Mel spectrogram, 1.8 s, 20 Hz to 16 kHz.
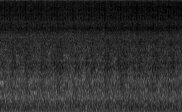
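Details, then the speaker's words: Jeep six-cylinder idling with a DC-powered hydrogen generator and newly fitted 12-hole injectors replacing the originals: low, even idle hum with no misses, knocks or ticks; quieter and smoother with the hydrogen. "but yeah honestly running with the hydrogen it is quieter smoother"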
